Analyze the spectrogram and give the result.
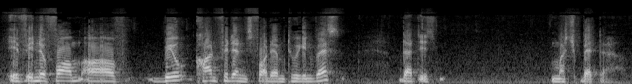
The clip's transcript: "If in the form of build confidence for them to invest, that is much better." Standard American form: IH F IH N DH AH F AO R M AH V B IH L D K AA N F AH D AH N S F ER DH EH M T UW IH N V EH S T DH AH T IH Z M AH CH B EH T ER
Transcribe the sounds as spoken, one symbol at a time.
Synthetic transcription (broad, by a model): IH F IH N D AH F AO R M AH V B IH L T K AA N F AH D AH N S F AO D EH M T UW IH N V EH S T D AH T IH S M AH CH B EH T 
